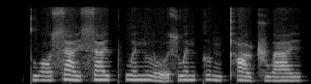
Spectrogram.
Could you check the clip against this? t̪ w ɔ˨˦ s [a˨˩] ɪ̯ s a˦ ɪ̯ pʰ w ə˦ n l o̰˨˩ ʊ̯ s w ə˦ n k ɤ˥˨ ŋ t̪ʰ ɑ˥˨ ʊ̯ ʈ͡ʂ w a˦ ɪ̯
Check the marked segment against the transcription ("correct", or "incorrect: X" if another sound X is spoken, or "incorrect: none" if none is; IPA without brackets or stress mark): incorrect: a˥˨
